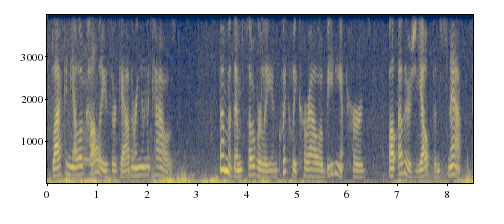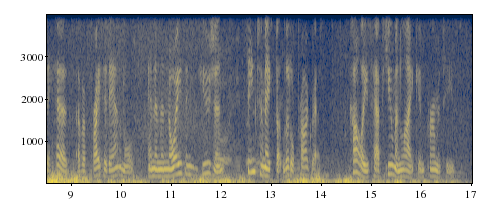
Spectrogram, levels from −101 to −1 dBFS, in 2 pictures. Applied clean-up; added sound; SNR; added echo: none; Rain; -1 dB; none.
